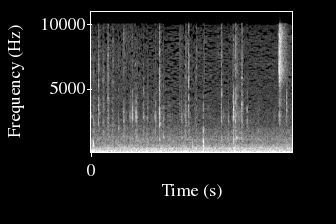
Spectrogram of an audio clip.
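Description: Typing on a computer keyboard: a run of irregular, quick keystroke clicks.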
